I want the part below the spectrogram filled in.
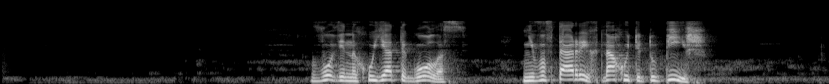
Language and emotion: Russian, angry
